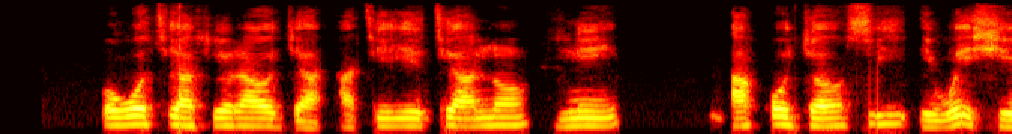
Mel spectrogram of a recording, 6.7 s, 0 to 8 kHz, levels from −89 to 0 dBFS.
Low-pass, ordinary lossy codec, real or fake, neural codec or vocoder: 7.2 kHz; AAC, 48 kbps; fake; codec, 44.1 kHz, 7.8 kbps, Pupu-Codec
